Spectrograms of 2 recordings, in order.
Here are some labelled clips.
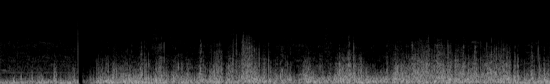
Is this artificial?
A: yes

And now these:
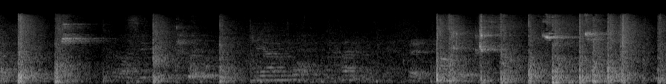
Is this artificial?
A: no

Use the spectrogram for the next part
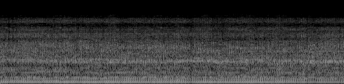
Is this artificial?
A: yes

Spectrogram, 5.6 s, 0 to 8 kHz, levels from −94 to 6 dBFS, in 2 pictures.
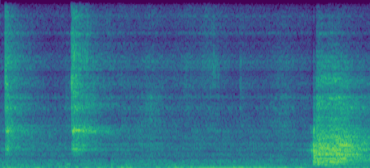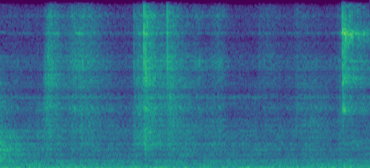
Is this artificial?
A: yes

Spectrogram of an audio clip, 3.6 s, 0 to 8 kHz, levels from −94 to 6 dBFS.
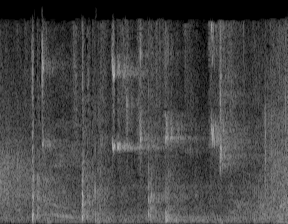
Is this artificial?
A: no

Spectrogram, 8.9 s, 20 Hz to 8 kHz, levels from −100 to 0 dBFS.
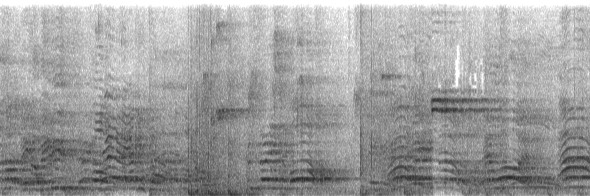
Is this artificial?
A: no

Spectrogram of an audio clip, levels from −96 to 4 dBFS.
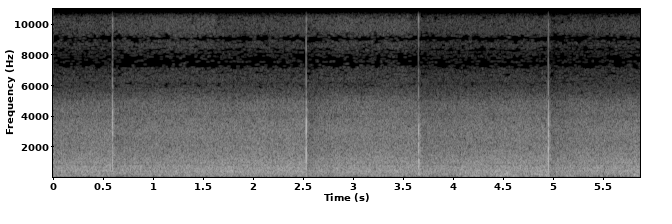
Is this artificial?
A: no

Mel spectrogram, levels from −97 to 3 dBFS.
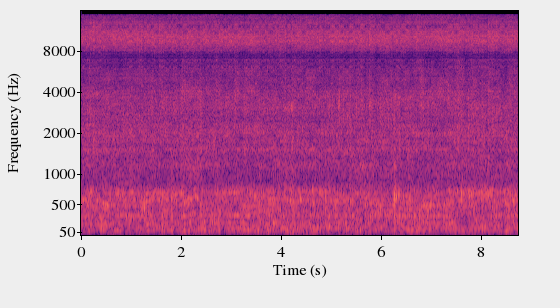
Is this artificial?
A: yes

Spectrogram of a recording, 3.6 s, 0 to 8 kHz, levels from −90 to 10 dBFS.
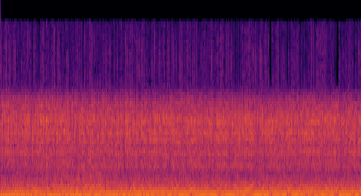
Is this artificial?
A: no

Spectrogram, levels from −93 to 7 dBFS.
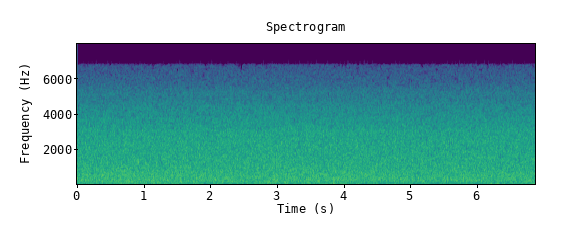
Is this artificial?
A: no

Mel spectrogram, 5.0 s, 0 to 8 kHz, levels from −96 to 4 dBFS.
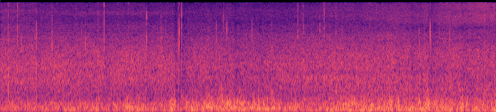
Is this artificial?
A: no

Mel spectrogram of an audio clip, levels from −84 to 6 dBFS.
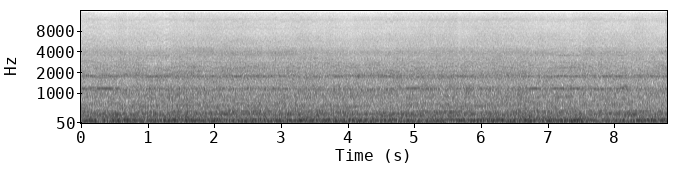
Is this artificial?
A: yes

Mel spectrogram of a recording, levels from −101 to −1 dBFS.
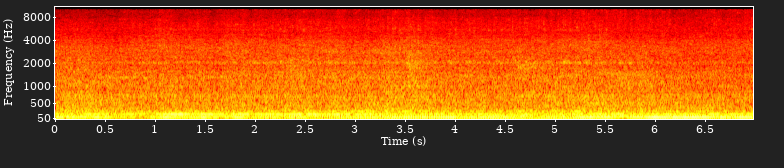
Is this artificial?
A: no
